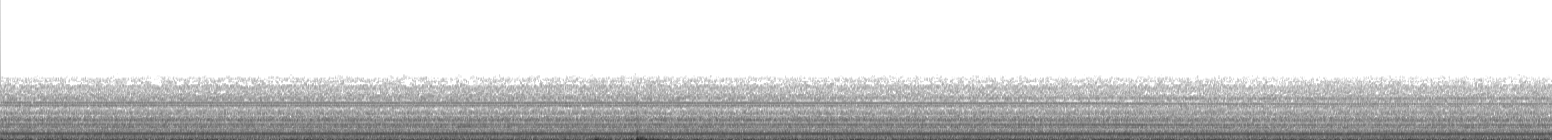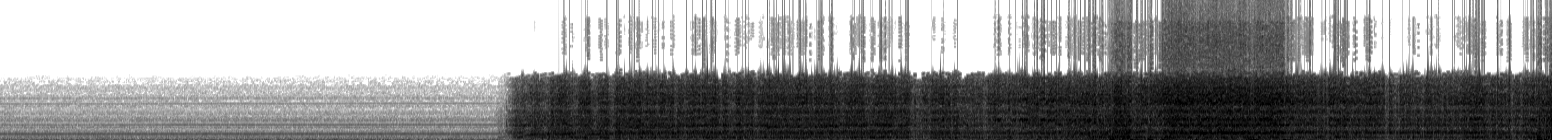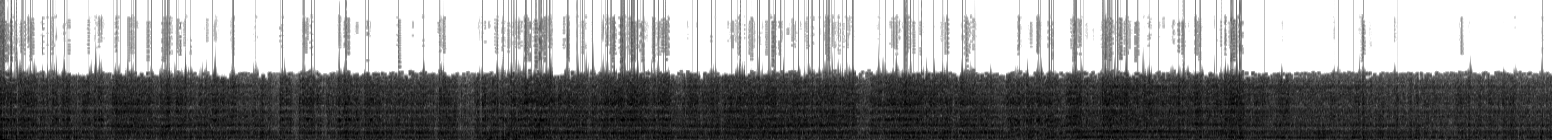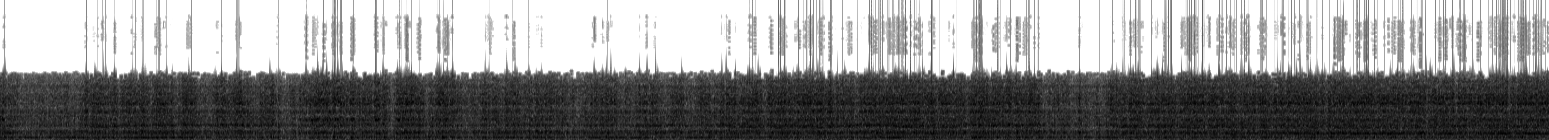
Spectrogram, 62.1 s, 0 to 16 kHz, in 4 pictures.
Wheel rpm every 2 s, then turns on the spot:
0, 0, 0, 0, 0, 0, 0, 0, 0, 0, 90, 220, 220, 210, 220, 230, 220, 230, 230, 220, 230, 250, 240, 230, 230, 230, 230, 210, 230, 210, 200.
none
